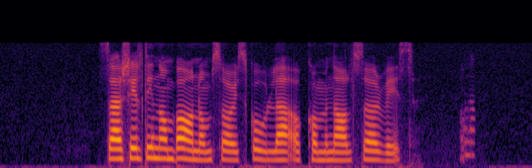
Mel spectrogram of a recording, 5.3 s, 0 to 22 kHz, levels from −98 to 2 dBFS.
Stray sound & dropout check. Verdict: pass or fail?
fail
